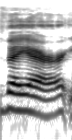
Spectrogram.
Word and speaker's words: Vieira: Evidently the pronunciation guide says Vieira, even though it's spelled in a way that I would pronounce it Vieu.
